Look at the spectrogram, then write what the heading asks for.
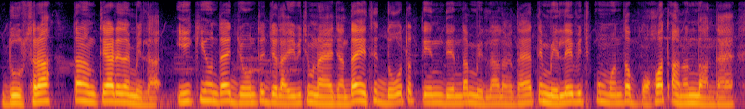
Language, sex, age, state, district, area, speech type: Punjabi, male, 18-30, Punjab, Gurdaspur, rural, spontaneous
